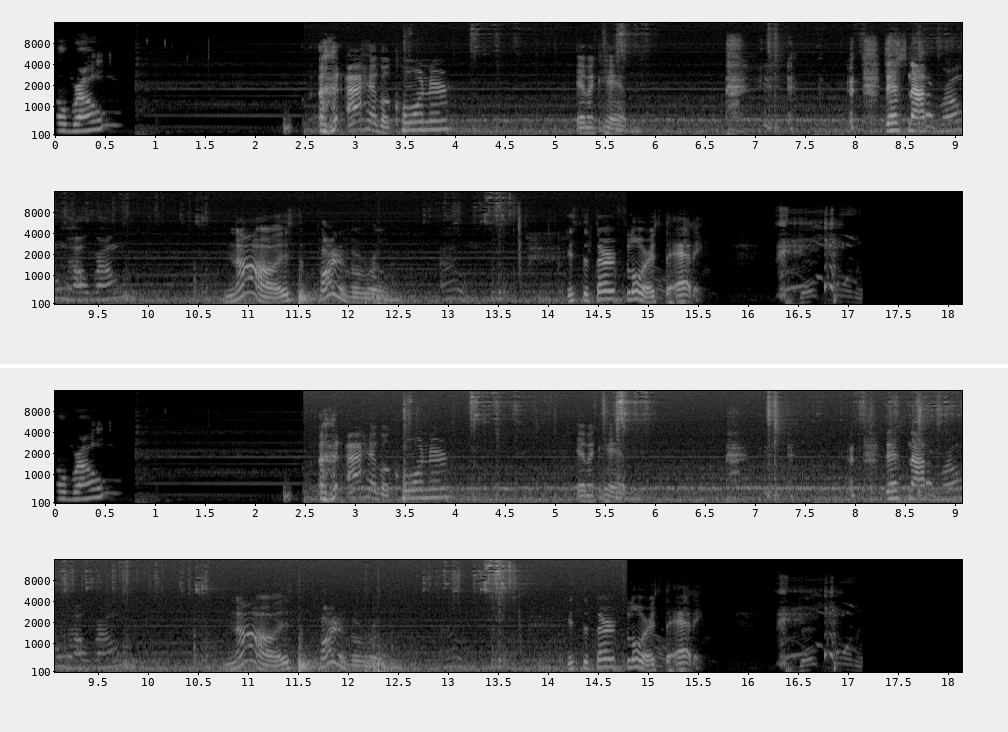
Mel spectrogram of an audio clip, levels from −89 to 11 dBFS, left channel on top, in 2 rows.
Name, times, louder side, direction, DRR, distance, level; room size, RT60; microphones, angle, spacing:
voice 1, 0.0-0.7 6.7-7.4 7.9-9.8 12.9-13.3 13.8-14.0, left 6 dB, 75° left, 1.1 m, -37 dB
sound 1, 0.8-14.2, equal, ahead, 6.6 m, -64 dB
voice 2, 2.3-4.0 5.2-5.9 10.7-12.5 14.2-15.4 16.3-16.5, left 3 dB, 20° left, 0.5 m, -36 dB
sound 2, 2.5-14.8, right 8 dB, 85° right, 0.7 m, -40 dB
sound 3, 2.8-9.3, right 5 dB, 65° right, 2.0 m, -51 dB
voice 3, 14.8-15.3 16.4-17.1, right 1 dB, 35° right, 3.5 m, -55 dB
head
